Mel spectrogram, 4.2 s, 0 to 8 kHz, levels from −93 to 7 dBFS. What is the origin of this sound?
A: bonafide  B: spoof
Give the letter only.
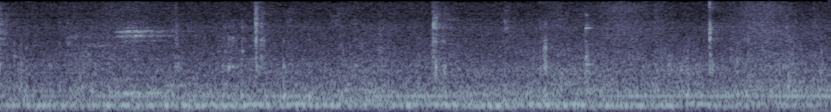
A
